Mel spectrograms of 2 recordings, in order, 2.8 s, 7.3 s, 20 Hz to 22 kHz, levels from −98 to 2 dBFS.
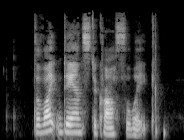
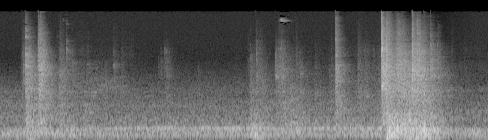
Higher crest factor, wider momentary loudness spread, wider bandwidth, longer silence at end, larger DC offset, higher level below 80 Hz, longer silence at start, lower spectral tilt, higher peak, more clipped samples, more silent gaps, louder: about the same, 20 dB vs 24 dB; about the same, 17 LU vs 17 LU; about the same, 16 kHz vs 16.5 kHz; first, 0.4 s vs 0 s; neither; second, -68 dBFS vs -40 dBFS; first, 0.5 s vs 0 s; about the same, -3 dB/octave vs -3.5 dB/octave; about the same, -2 dBFS vs -2 dBFS; neither; neither; first, -20 LUFS vs -23 LUFS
